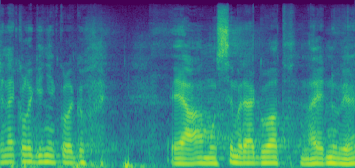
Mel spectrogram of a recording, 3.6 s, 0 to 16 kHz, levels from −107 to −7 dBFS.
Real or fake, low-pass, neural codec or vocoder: fake; 14.4 kHz; vocoder, 44.1 kHz, 128 mel bands, Pupu-Vocoder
